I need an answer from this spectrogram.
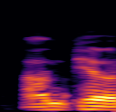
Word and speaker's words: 암페어: 단위는 암 해야 합니다 이걸 a 라고 읽으면 안되고 꼭 단위는 암페어 라고 읽으시면 됩니다 그러면 1 암페어 는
